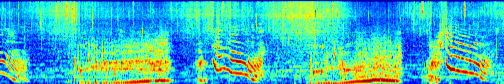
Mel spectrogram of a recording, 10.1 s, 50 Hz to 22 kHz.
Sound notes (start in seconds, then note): 1.3 grunting, squeaking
